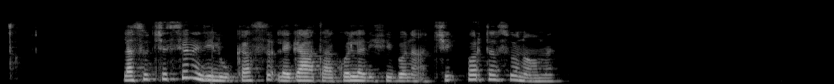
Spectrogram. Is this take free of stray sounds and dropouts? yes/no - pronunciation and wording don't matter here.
yes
